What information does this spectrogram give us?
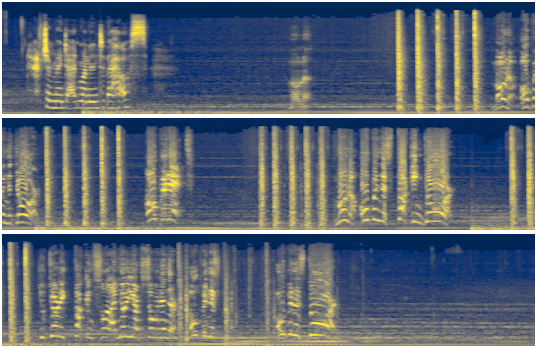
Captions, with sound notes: - After my dad went into the house... - Mona. (hand banging) Mona, open the door! (hand banging) Open it! (hand banging) Mona, open this fucking door. (hand banging) You dirty fucking slut, I know you have someone in there. Open this door! (suspenseful music)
